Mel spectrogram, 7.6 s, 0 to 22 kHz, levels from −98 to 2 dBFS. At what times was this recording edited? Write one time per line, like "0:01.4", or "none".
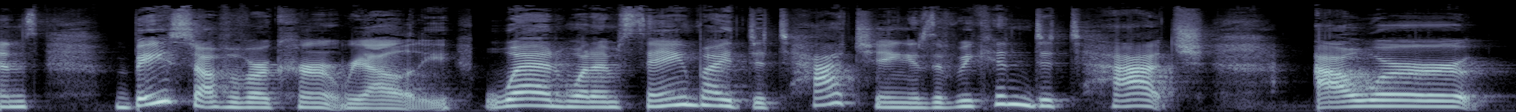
0:02.3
